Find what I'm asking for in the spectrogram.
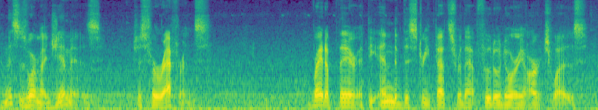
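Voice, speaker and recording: Speaking at a moderate pace with an American accent, the voice has long, frequent pauses over noticeable background noise. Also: man. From United States. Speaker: travel vlogger. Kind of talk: walking vlog narration. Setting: outdoors on city streets. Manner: low, quiet voice. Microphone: pocket camera built-in microphone.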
